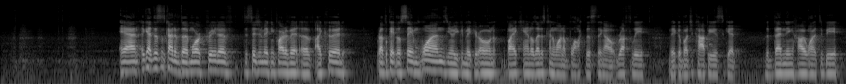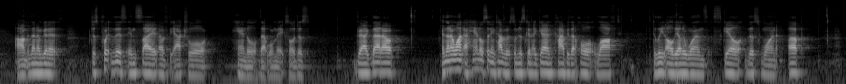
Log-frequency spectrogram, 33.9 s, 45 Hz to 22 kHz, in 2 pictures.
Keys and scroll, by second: 0.5 super+z, 1.4 t, 5.8 e, 21.8 w, 30.4 BackSpace, 32.4 t.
